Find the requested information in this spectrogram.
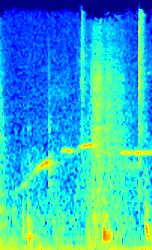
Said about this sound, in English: whistle something.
